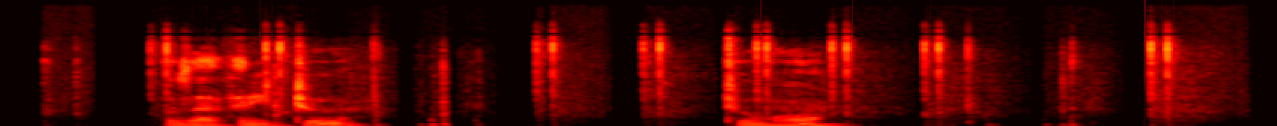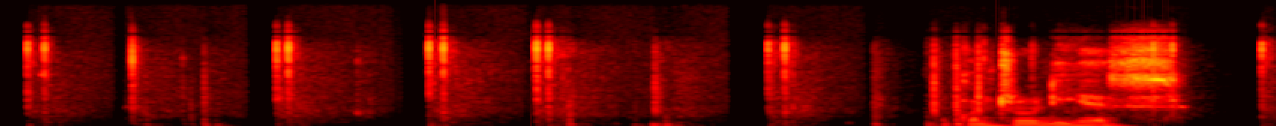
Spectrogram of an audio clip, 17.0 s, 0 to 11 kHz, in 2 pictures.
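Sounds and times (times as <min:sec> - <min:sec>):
mouse and keyboard clicking: 0:01.8 - 0:08.0, 0:08.7 - 0:09.6, 0:10.4 - 0:13.0, 0:13.6 - 0:13.9.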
